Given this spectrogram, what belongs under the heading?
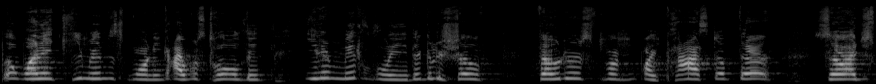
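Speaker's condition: Cerebral palsy; congenital

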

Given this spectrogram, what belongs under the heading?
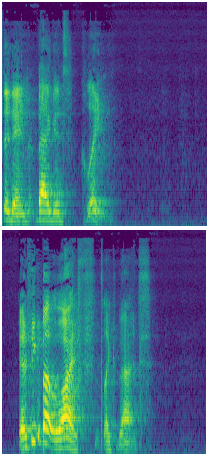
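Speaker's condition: Torsion dystonia; voice cannot be controlled

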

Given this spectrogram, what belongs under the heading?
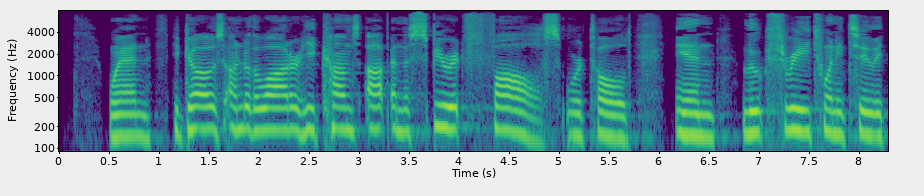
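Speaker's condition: No condition

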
